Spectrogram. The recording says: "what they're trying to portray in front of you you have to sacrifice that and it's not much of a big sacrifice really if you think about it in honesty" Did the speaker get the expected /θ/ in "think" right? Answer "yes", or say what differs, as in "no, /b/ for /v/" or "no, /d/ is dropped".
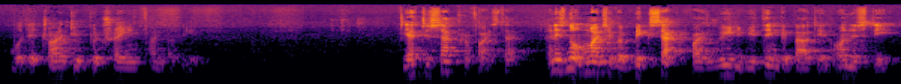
yes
